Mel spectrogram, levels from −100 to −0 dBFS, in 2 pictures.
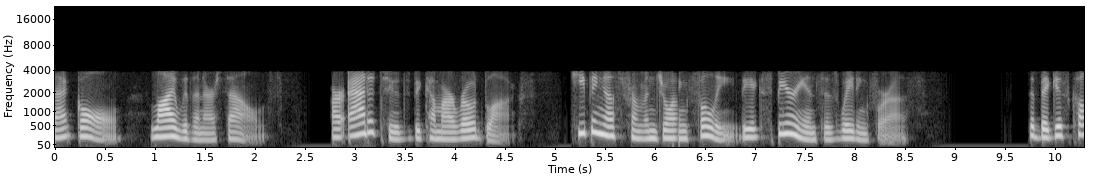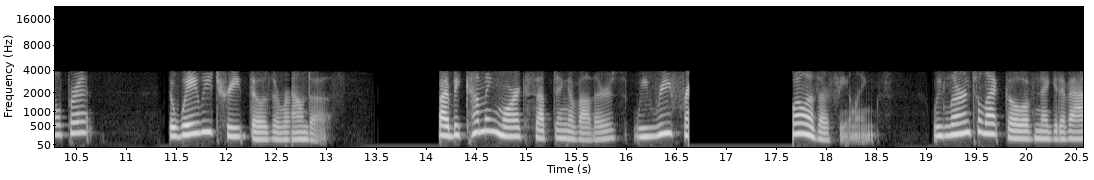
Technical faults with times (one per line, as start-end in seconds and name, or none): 2.34-2.36 packet loss with pitch repetition
6.18-6.24 packet loss with pitch repetition
12.60-12.66 packet loss with pitch repetition
15.40-15.42 packet loss with pitch repetition
16.63-17.67 audio dropout to silence
18.20-18.22 packet loss with pitch repetition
